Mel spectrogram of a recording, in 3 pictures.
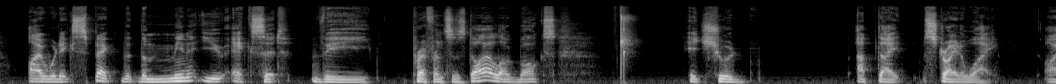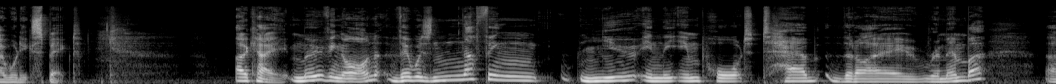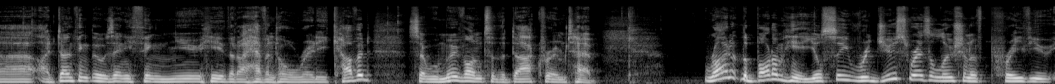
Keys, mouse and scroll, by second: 15.2 click, 21.4 click, 25.0 click.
